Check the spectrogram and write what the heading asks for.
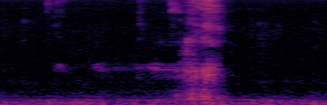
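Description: One short, faint slurp, a sip drawn from a small cup, about a second and a half in.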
